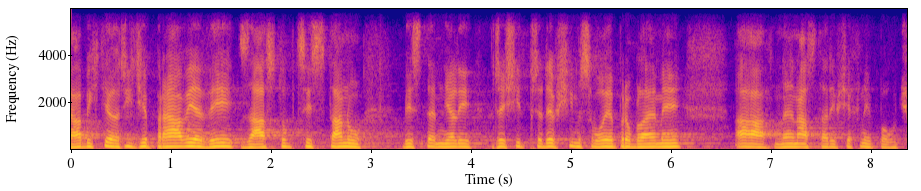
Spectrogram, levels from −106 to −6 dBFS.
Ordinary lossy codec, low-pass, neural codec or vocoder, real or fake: Opus, 24 kbps; 5.4 kHz; none; real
